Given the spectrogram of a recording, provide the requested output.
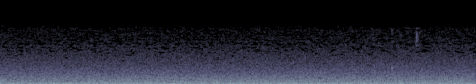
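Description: Steady low, even rustling hiss with no clear calls, mostly deep rumble and no distinct events throughout.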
